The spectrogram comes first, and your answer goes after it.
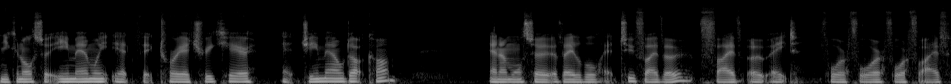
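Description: A man speaks at a moderate pace with a New Zealand accent, his pitch medium and his intonation fairly even. The recording is very clean, with a silent background. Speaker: arborist. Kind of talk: casual chat. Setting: studio.

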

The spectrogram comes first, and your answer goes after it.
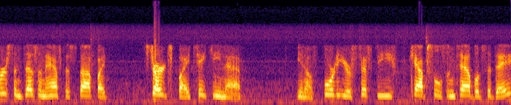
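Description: This man has an ordinary speaking voice, pitched fairly high, moving at a fairly slow pace with ordinary pitch variation. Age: 60s. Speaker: supplement company representative. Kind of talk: radio interview.

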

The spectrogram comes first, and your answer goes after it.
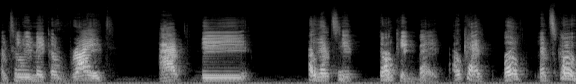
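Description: In a put-on character voice, someone speaks raspily at a fairly slow pace over clear background noise. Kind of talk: genteel comic understatement. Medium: audio drama. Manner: polite, prim, gently fussy.

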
